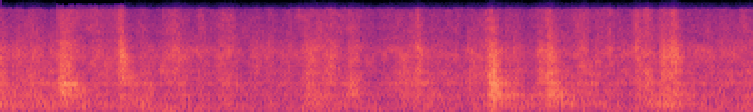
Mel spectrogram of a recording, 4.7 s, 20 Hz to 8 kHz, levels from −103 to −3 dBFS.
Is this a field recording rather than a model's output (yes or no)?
no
